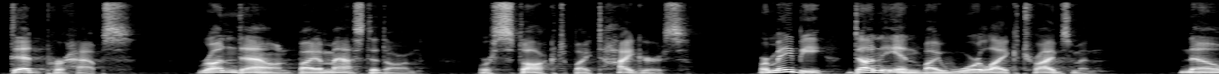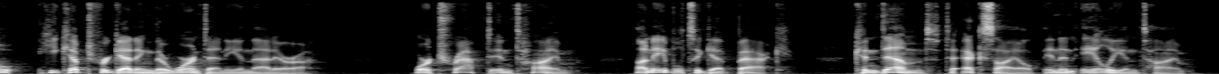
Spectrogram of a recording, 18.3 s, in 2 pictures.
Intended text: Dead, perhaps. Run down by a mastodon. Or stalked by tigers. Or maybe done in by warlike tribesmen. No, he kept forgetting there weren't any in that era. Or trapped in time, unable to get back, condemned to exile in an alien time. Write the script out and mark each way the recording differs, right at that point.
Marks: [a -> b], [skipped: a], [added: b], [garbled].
Dead, perhaps. Run down by a mastodon. Or stalked by tigers. Or maybe done in by warlike tribesmen. No, he kept forgetting there weren't any in that era. Or trapped in time, unable to get back, condemned to exile in an alien time.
